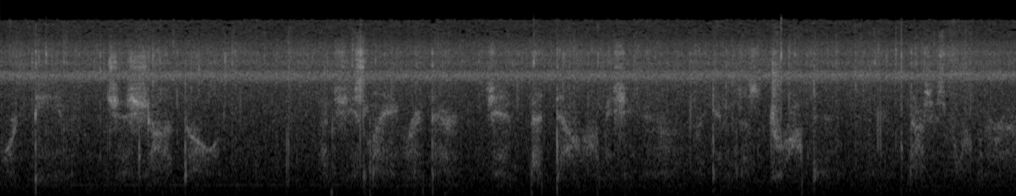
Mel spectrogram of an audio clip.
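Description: A person whispering in short phrases throughout, over a steady high-pitched hum.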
